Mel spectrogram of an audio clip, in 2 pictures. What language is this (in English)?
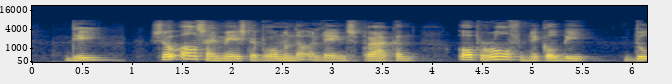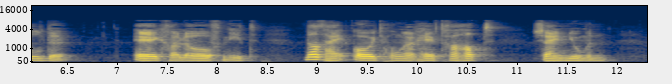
Dutch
